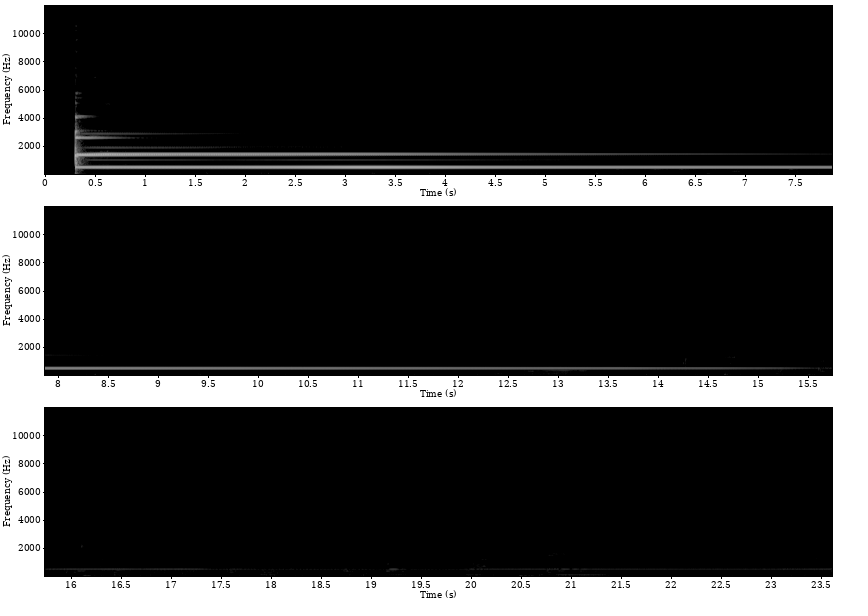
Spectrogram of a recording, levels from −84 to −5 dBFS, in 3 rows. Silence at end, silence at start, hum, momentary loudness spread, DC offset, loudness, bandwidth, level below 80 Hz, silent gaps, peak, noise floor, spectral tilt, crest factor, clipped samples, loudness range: 8.9 s; 0.3 s; none; 23 LU; under 0.1%; -37 LUFS; 5.8 kHz; -90 dBFS; none; -14 dBFS; -82 dBFS; 3 dB/octave; 28 dB; under 0.1%; 23 LU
